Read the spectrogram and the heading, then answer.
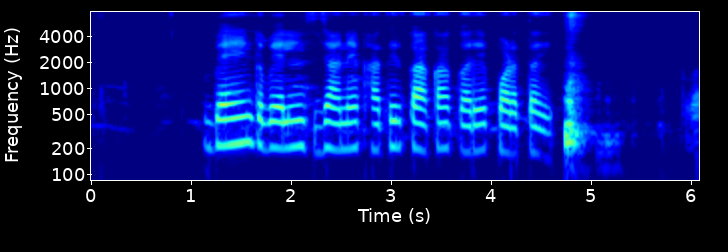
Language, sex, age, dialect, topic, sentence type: Magahi, female, 60-100, Southern, banking, question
